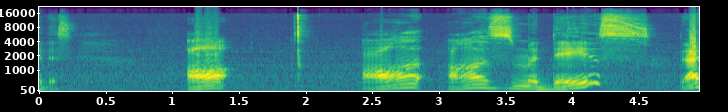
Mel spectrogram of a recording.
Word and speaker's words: Ozymandias: Okay, Ozymandias.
